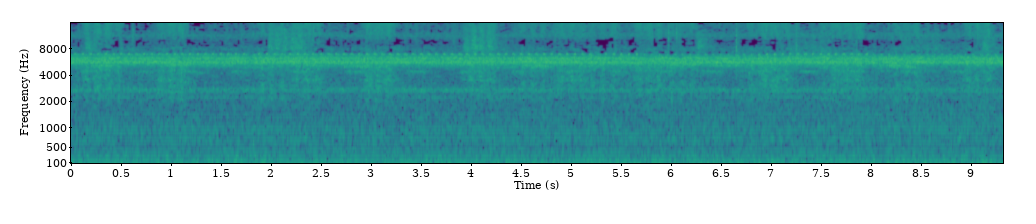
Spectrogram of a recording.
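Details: Evening crickets trilling: a steady high, thin ringing tone with softer pulsed chirps repeating roughly every second, over a constant low rumble.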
